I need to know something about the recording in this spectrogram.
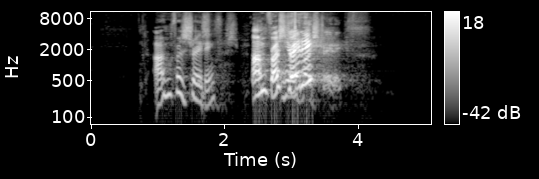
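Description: A young woman answers quietly and firmly.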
